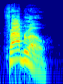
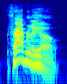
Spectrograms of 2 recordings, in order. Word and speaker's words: Fablio: The first thing the detectives found was that we had been mistaken in the spelling and pronunciation of the name of this reprobate. We have been referring to him as Fablo. Well, in fact, his name is not Fablo. it's Fablio.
